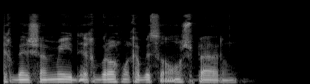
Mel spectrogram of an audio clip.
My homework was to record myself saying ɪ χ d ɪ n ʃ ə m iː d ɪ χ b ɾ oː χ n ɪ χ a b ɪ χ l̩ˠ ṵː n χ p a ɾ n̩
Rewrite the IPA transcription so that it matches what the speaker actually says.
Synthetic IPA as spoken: ɪ χ b ɪ n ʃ a m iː d ɪ χ b ɾ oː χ m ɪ χ a b ɪ s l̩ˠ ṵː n ʃ p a ɾ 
